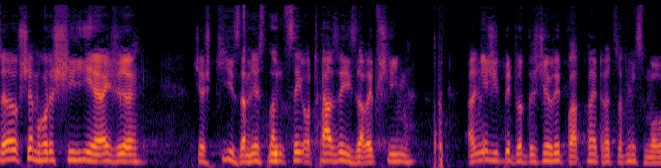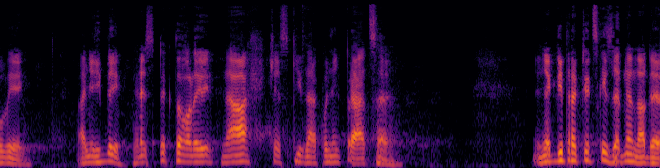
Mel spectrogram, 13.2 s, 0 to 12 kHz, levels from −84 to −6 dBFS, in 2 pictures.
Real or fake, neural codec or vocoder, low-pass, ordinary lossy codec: fake; codec, 24 kHz, 1.5 kbps, HILCodec; 10.8 kHz; MP3, 48 kbps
